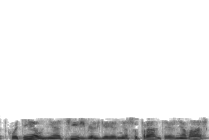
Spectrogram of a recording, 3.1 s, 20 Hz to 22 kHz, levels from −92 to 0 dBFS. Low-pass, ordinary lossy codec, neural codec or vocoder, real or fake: 3.6 kHz; MP3, 16 kbps; none; real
